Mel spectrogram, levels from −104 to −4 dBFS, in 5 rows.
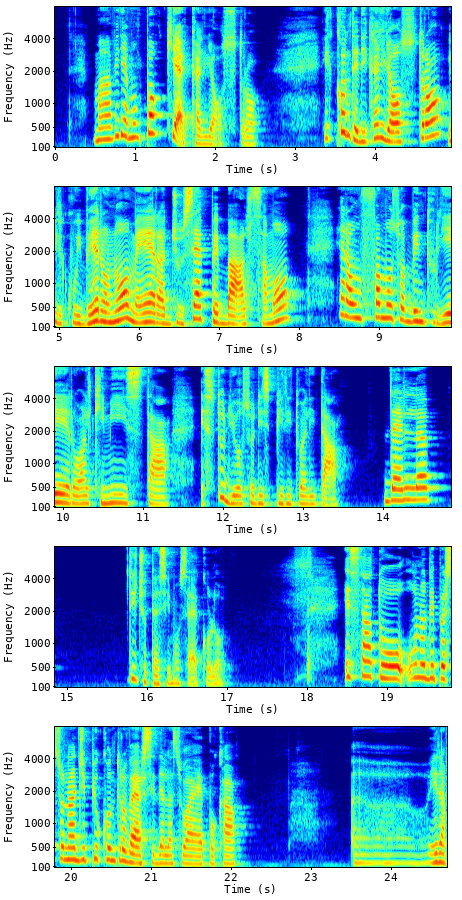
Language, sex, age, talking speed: Italian, female, 40-59, 100 wpm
